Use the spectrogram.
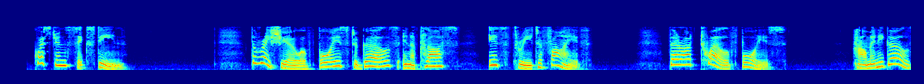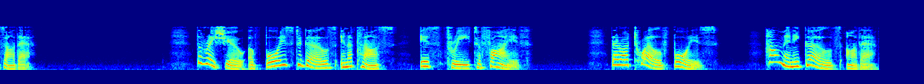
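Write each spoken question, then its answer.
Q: There are 12 boys. How many girls are there?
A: 20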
